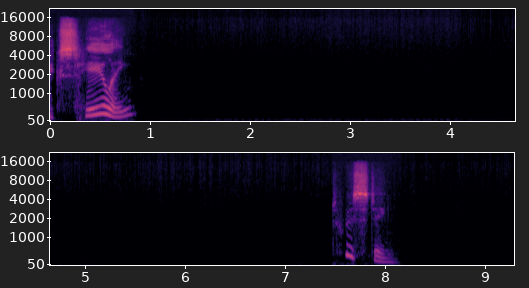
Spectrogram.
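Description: A young woman speaks calmly and briefly, close by.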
